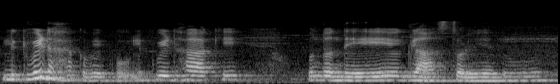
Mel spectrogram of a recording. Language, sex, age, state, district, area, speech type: Kannada, female, 45-60, Karnataka, Koppal, rural, spontaneous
